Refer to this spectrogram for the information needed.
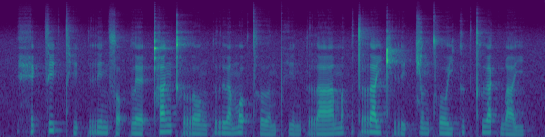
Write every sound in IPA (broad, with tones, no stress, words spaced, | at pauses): he˦˥k̚si˥˩ʔ tʰi˨˩t̚pri˧nsɔ˨˩ʔ plɛː˨˩t̚pʰa˥˩ŋkʰrɔː˨˩ŋ prɯ˧a̯mɔ˥˩ʔtʰɤː˩˦n pʰi˩˦n praː˦˥m | tra˧j kʰri˨˩ʔt͡ɕo˧ntʰoː˧j kɯ˦˥k̚tʰɯ˦˥a̯ kwa˨˩j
